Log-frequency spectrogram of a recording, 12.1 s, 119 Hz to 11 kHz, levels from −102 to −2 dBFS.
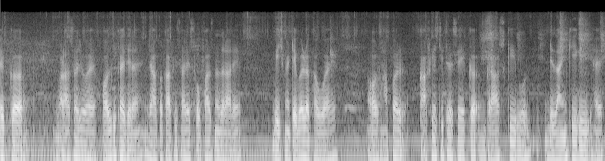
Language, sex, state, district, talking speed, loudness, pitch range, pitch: Hindi, male, Bihar, Vaishali, 195 wpm, -17 LUFS, 90-105 Hz, 100 Hz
